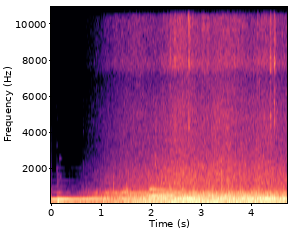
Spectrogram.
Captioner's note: wind whooshing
